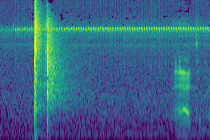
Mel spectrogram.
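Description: Two quick sharp pellet gun shots crack close together near the start, followed by a faint high whine and a brief soft chirp near the end.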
